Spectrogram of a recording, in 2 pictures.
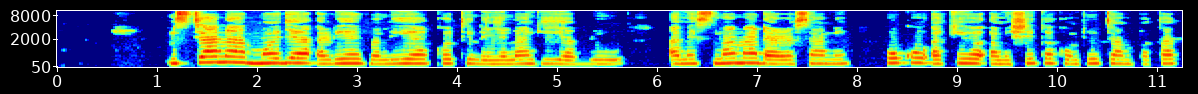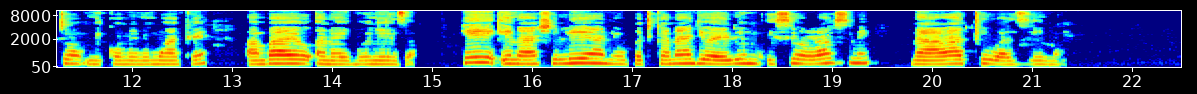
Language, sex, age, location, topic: Swahili, female, 25-35, Dar es Salaam, education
